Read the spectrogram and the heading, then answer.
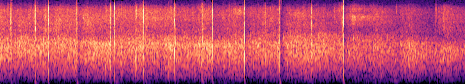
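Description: A round of applause from a crowd, a steady wash of many hands clapping with a few sharper individual claps popping out irregularly throughout, moderately loud and sustained for the whole stretch.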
